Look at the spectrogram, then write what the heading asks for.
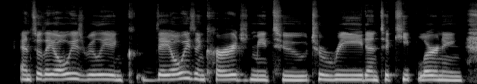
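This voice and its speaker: An ordinary speaking voice from a woman, fairly high in pitch, in an American accent, on a very clean recording with a silent background. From Southern California, Los Angeles area. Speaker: history professor. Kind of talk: interview.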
